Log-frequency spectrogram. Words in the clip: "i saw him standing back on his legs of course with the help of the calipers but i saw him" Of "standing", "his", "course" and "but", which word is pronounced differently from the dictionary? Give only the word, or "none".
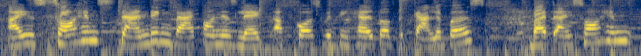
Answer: none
